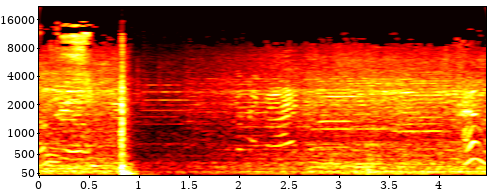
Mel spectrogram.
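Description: Low, steady road noise inside a car cabin, with voices at the start. A single loud thump comes just under a second in, after which everything drops suddenly quieter and the low cabin rumble carries on.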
